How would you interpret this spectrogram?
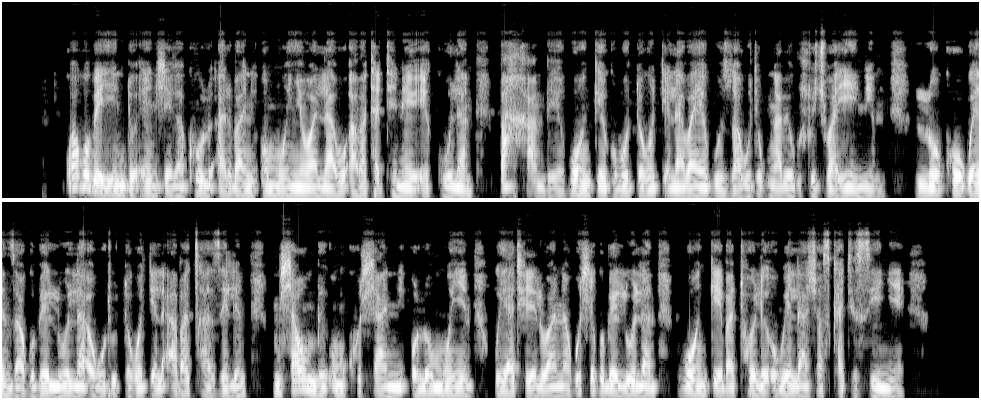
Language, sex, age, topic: North Ndebele, male, 36-49, health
